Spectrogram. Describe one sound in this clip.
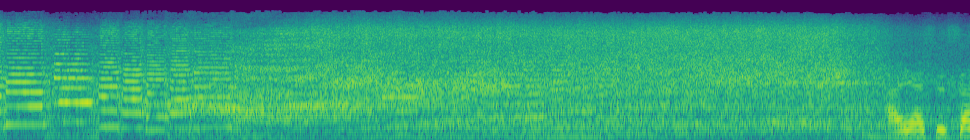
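A bus engine roars as the bus passes close by and drives away.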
